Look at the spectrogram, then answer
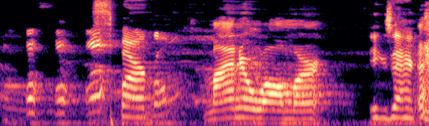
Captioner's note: laughter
